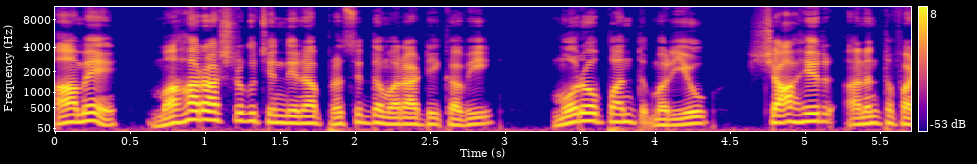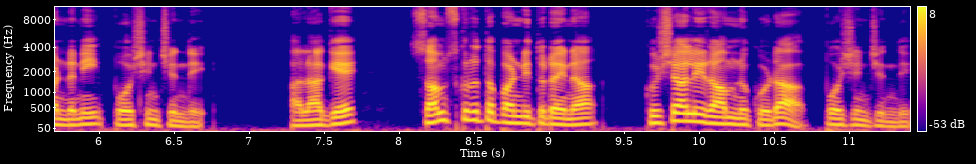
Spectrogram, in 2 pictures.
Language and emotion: Telugu, neutral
